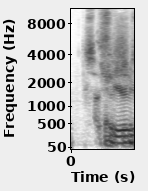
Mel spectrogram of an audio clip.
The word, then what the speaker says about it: Sasheer: How do you say Sasheer? – Sasheer Zamata.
